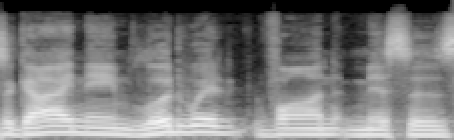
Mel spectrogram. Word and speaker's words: Mises: So there was a guy named Ludwig von Mises. Some people pronounce it Mises, whatever.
